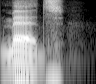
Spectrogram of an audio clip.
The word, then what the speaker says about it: Meads: Yeah, he put on the back of his jersey, Trev didn't hear this interview yet, M-E-A-D-S, but he pronounces it Meds, but the announcer called him Meads, and he didn't like it.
